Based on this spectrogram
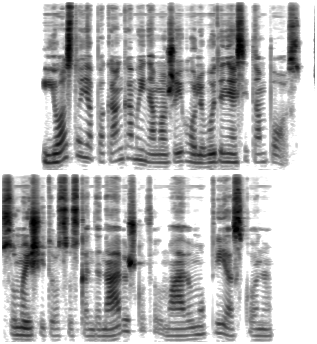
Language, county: Lithuanian, Kaunas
